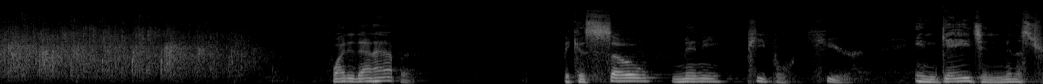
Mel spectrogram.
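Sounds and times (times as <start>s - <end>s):
congregation clapping and applauding: 0.0s - 2.9s
speech: 3.3s - 4.2s, 5.6s - 8.6s, 9.2s - 10.4s.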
